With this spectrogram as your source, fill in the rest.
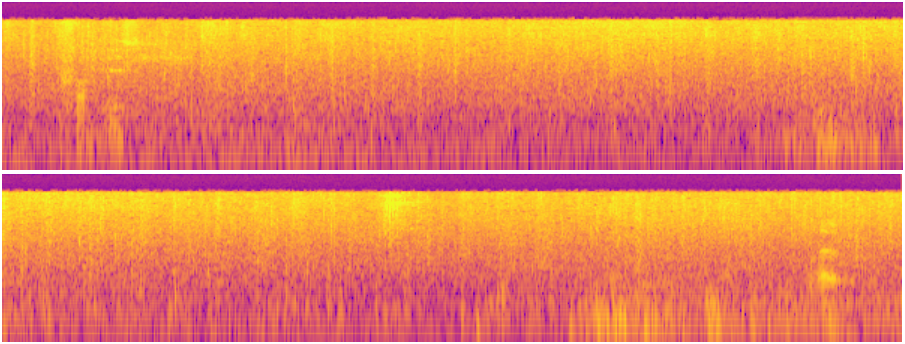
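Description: Rain pours steadily in the video game Death Stranding, a dense, even hiss of drops hitting the ground for the whole stretch, with low rumbles now and then and no talk over it.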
